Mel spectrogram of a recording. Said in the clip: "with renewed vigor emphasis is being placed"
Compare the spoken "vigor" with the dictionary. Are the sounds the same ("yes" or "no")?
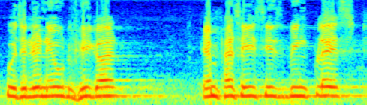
no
